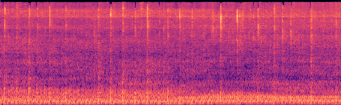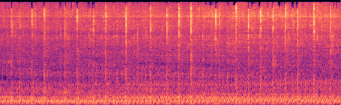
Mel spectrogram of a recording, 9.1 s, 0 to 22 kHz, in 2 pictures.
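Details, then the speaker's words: Stock 440 Mopar big block V8 with the biggest available cam, idling about 700–800 rpm: lumpy uneven lope with stumbling pulses, misfiring; suspected bad spots in plug wires, possibly idle too low for the cam. "That's about 700 RPM right there at idle. It is misfiring a little bit."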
